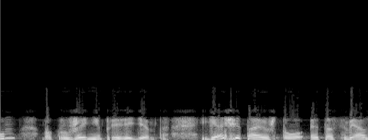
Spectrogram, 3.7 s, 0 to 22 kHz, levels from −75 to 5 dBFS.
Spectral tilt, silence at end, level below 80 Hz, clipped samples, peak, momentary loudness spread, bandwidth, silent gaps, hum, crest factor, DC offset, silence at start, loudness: -7.5 dB/octave; 0 s; -50 dBFS; under 0.1%; 0 dBFS; 9 LU; 6.4 kHz; none; none; 12 dB; under 0.1%; 0 s; -13 LUFS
